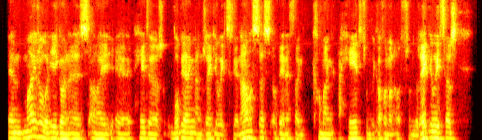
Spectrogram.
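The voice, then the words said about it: Scottish accent. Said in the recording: “I'm glad to see that we've got some dialogue in from Scotland, so at least some people will be able to follow my accent.”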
